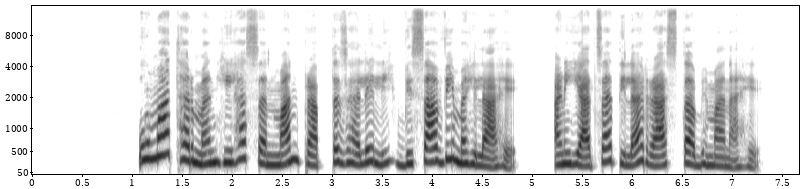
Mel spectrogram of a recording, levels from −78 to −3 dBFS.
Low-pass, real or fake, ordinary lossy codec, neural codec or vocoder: 14.4 kHz; fake; none; vocoder, 48 kHz, 128 mel bands, Vocos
